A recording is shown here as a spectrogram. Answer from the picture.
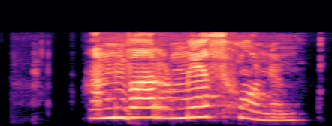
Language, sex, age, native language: Icelandic, female, 7, Icelandic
